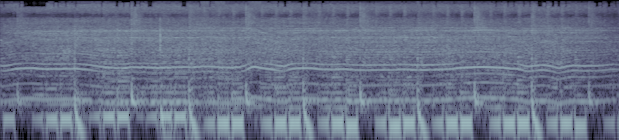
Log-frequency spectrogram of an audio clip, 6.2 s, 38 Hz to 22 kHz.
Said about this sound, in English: using the 63 centimeters bar chainsaw to cut down the giant oak tree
